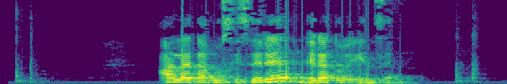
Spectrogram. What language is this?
Basque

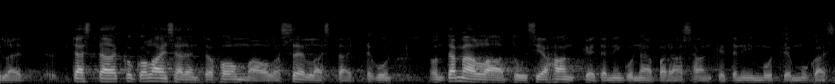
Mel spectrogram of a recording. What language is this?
Finnish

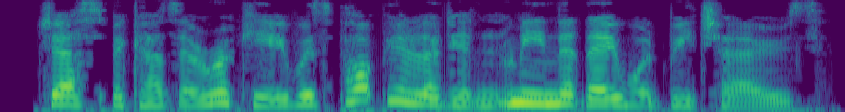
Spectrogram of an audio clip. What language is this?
English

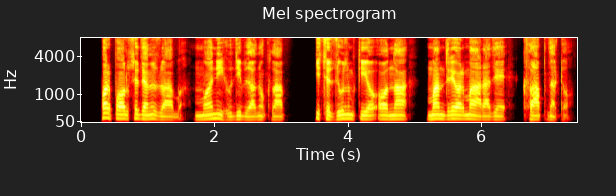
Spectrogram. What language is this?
Kullu Pahari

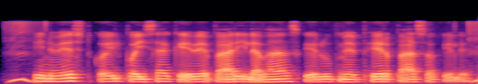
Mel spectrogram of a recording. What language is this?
Bhojpuri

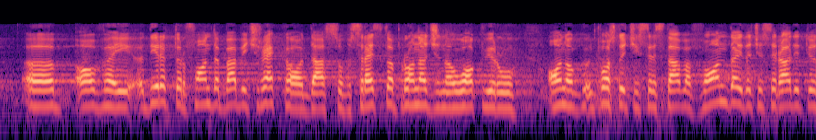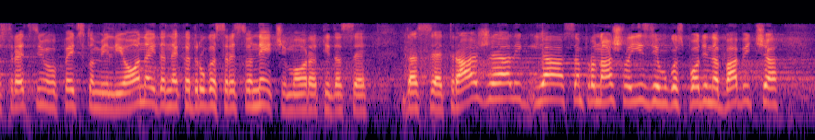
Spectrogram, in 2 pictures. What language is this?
Serbian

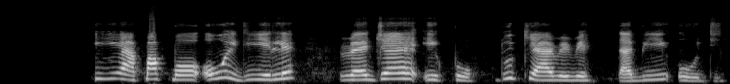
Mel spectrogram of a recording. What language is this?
Yoruba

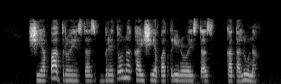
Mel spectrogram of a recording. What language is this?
Esperanto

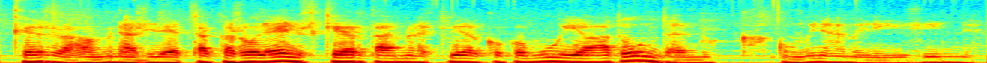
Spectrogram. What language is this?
Finnish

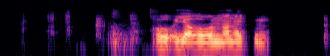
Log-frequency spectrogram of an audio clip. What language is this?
Tatar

